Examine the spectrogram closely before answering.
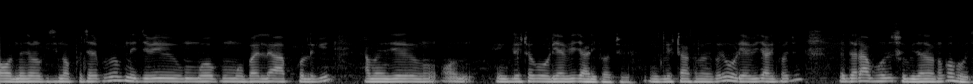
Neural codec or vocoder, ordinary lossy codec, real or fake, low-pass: none; Opus, 64 kbps; real; 7.2 kHz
